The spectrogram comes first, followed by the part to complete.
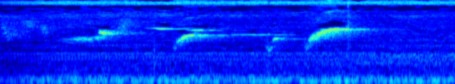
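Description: A small bird chirping outdoors: a few short, rising chirps about a second apart, faint over a steady high hiss.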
